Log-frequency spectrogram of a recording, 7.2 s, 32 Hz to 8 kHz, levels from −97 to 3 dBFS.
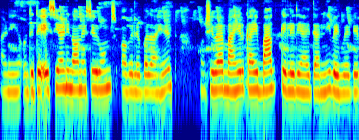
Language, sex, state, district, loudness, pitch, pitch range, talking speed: Marathi, female, Maharashtra, Sindhudurg, -16 LUFS, 225 Hz, 215-235 Hz, 140 wpm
